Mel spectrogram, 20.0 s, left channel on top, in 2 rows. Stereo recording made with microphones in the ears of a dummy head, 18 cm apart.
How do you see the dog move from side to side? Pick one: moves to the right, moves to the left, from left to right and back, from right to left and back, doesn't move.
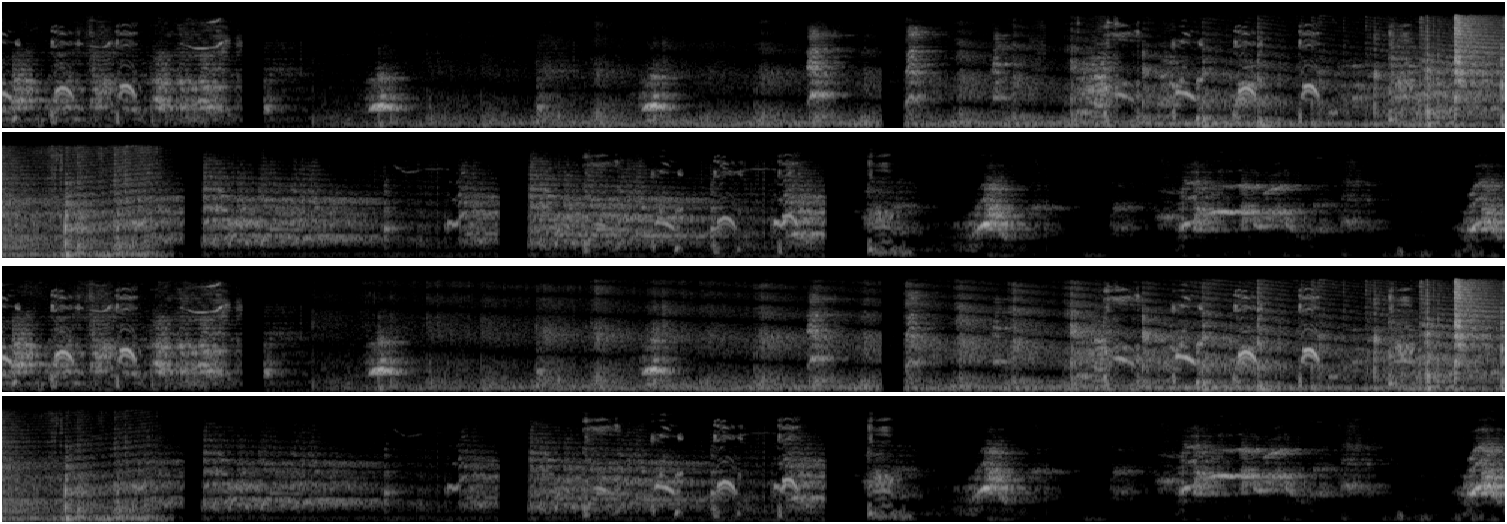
from right to left and back.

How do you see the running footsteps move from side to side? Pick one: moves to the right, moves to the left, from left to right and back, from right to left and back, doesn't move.
moves to the left.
